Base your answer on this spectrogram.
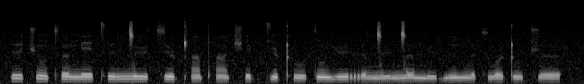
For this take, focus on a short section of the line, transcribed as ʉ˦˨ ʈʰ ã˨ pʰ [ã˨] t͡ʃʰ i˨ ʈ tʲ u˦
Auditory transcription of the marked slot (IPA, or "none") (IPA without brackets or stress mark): ã˨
